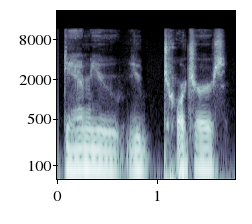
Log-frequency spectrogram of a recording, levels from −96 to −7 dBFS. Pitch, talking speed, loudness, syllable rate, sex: 85 Hz, 135 wpm, -20 LUFS, 4.0 syllables/s, male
